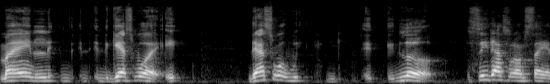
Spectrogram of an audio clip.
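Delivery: angry stutter, tripping over words. Speaking live, demanding people be told why, angry stuttering. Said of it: "I hate to get on live mad".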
